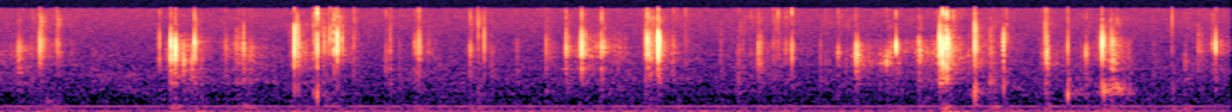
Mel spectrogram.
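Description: A pile of small solid steel pachinko balls resting on black velvet is stirred and clinked by fingertips and nails. The result is a quiet, continuous stream of bright, sharp metallic clicks and crinkly rattles with no ringing tail, over a faint steady low hum.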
